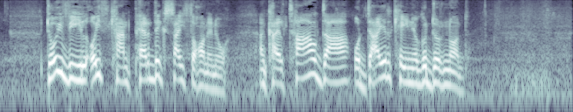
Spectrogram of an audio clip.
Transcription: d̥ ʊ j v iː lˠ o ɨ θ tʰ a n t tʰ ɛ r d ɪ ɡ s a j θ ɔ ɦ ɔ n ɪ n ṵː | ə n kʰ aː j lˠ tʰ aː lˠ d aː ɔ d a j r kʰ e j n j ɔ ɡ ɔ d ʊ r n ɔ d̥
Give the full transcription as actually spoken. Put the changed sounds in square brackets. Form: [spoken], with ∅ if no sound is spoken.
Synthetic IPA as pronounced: d̥ ʊ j v iː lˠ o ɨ θ [kʰ] a n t [pʰ] ɛ r d ɪ ɡ s a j θ ɔ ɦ ɔ n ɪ n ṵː | ə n kʰ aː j lˠ tʰ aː lˠ d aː ɔ d a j r kʰ e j n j ɔ ɡ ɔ d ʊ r n ɔ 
